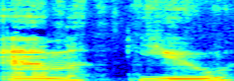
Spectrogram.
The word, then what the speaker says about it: mu: which this greek symbol is called mu it's pronounced m u mu is 5 feet 9.3 inches okay the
